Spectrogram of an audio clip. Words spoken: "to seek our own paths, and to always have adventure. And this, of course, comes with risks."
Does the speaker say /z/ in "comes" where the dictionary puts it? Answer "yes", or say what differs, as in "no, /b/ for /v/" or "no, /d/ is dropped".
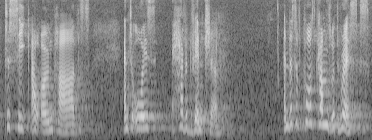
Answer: yes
